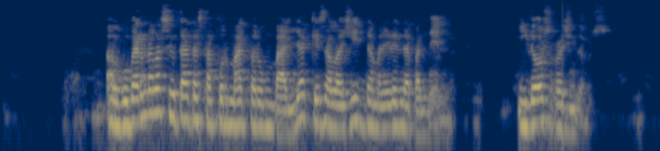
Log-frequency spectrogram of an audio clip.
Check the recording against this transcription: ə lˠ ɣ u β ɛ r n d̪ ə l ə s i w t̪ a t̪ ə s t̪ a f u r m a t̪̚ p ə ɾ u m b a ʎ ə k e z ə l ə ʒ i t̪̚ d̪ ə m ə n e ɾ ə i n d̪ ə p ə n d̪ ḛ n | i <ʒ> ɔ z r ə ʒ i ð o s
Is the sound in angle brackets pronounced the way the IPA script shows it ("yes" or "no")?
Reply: no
